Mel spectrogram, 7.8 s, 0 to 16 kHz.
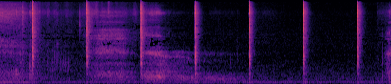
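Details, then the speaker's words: Zareba Blitzer 25 Mile fence charger, repaired for no output voltage, bench-tested into a tester before final crimping, outputting about 12,000 volts unloaded; sharp single ticks about once a second, evenly spaced, normal pulse clicking. "let's plug it in here turn it on clicking along here to my power supply or my uh tester"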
